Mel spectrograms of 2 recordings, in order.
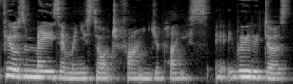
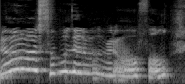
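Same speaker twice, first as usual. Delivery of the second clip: imitating her old tearful self, much higher, hammed-up; mock crying wail; 9 semitones higher than usual. Mocking how she once cried over critics, hammed-up wail. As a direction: wail it like a mock sob, then let it sag. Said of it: "I'd have been crying, going".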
